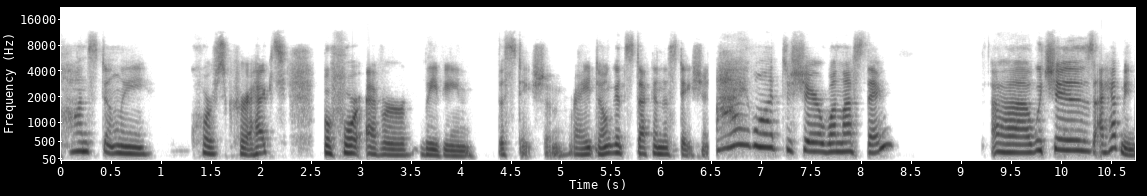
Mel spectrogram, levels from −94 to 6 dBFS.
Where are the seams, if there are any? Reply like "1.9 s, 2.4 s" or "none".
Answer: 6.5 s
